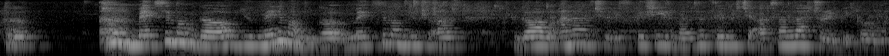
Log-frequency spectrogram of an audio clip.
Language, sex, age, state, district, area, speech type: Kashmiri, female, 18-30, Jammu and Kashmir, Bandipora, rural, spontaneous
